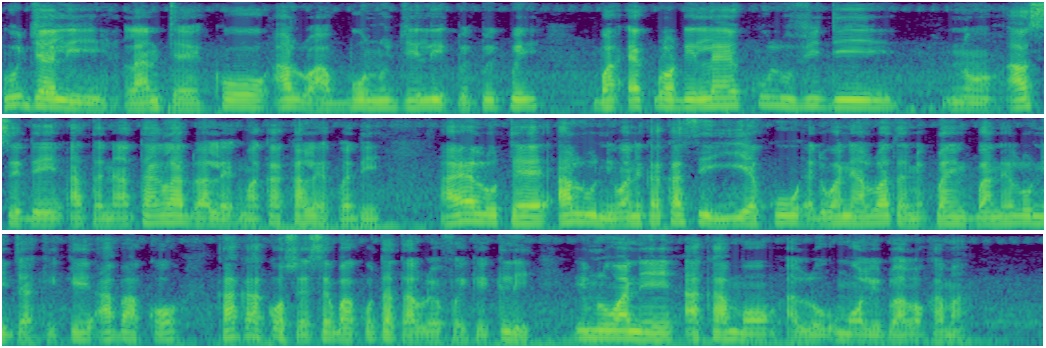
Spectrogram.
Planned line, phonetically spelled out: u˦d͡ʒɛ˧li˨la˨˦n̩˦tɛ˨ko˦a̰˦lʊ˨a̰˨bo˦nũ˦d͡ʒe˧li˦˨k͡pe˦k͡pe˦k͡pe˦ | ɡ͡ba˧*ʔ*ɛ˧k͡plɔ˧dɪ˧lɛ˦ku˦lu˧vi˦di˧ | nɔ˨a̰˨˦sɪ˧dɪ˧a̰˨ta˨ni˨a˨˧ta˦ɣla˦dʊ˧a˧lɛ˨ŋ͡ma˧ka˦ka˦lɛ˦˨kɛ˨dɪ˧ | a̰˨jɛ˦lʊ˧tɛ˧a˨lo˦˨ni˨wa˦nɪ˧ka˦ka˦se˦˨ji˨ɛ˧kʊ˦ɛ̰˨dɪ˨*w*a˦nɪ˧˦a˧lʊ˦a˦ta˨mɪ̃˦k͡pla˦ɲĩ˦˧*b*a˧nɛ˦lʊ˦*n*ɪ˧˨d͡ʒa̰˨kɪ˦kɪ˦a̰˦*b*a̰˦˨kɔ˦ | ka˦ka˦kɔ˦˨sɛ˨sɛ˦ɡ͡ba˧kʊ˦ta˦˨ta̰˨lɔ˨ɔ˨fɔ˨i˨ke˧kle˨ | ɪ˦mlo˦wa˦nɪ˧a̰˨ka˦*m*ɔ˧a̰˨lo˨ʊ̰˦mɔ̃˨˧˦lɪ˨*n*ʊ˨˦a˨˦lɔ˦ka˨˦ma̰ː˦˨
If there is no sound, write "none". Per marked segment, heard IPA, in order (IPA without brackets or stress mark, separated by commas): ʔ, w, ɡ͡b, n, b, m, d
